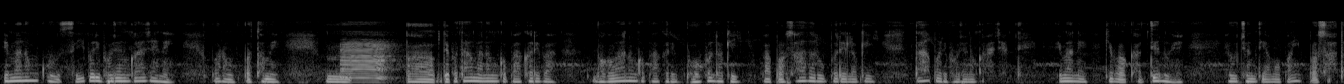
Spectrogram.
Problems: low volume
